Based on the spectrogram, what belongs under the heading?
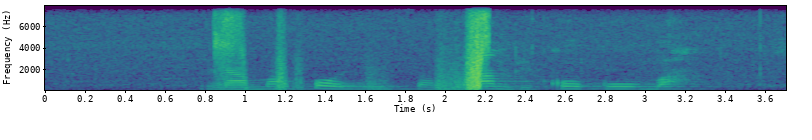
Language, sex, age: Xhosa, female, 23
